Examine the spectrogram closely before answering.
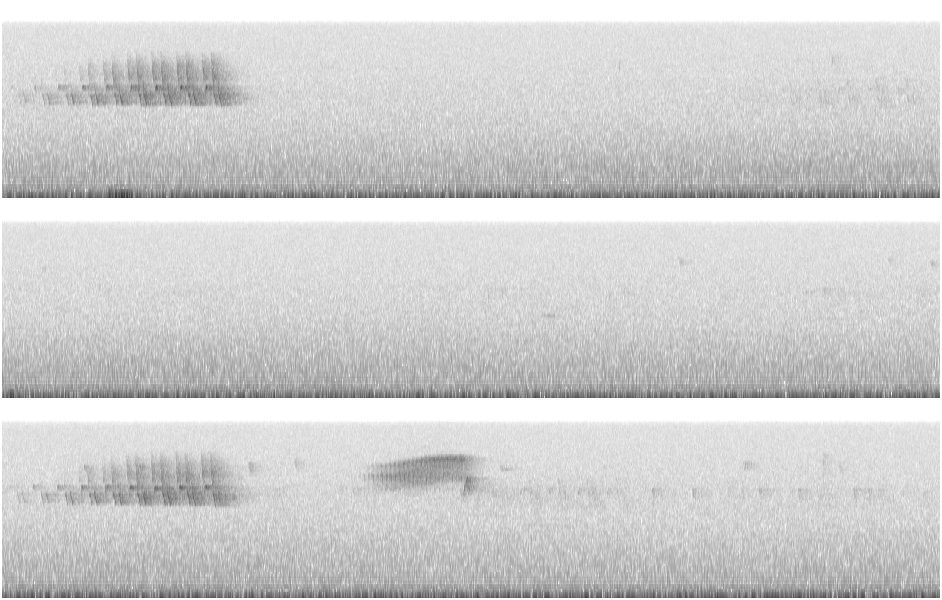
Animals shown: Ovenbird (Seiurus aurocapilla), Red Crossbill (Loxia curvirostra), Northern Parula (Setophaga americana)

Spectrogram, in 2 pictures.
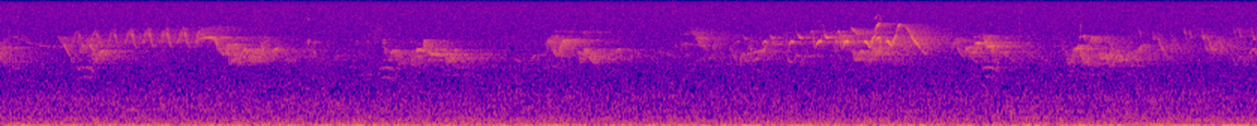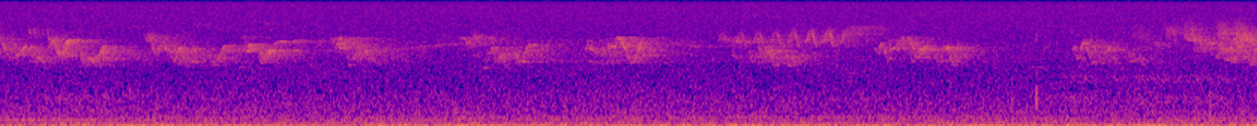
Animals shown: Red-eyed Vireo (Vireo olivaceus), Red-breasted Nuthatch (Sitta canadensis), Eastern Wood-Pewee (Contopus virens), Ovenbird (Seiurus aurocapilla), Black-throated Blue Warbler (Setophaga caerulescens), Chestnut-sided Warbler (Setophaga pensylvanica)

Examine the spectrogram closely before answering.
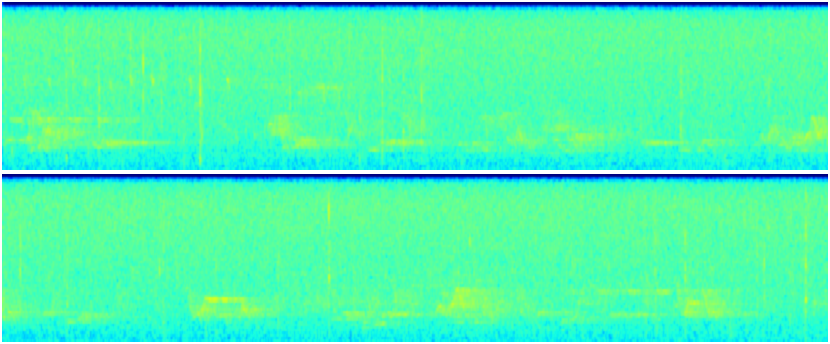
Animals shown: Red-eyed Vireo (Vireo olivaceus), Wood Thrush (Hylocichla mustelina), American Robin (Turdus migratorius), Yellow-rumped Warbler (Setophaga coronata)

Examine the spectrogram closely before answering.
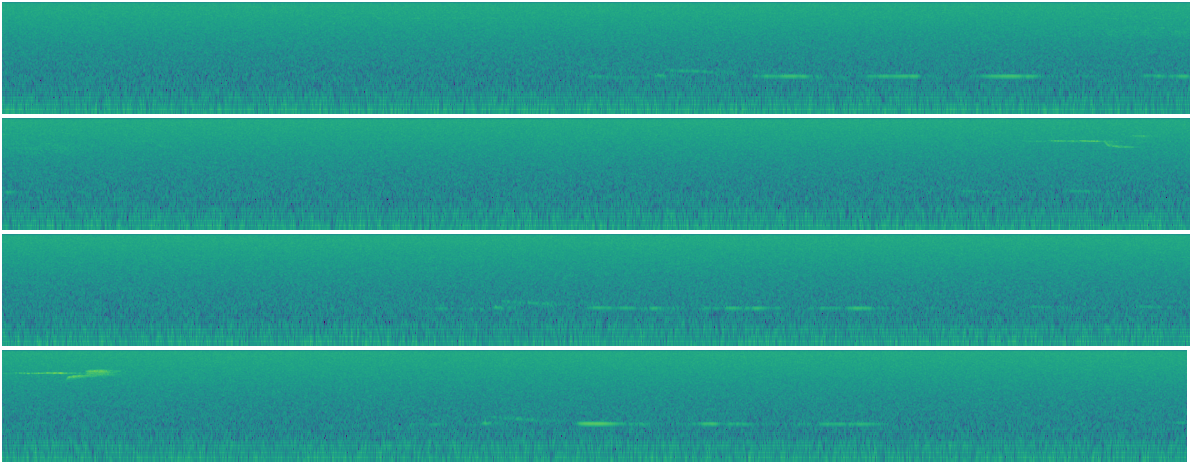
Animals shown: Ovenbird (Seiurus aurocapilla), Black-throated Green Warbler (Setophaga virens), Mourning Dove (Zenaida macroura)

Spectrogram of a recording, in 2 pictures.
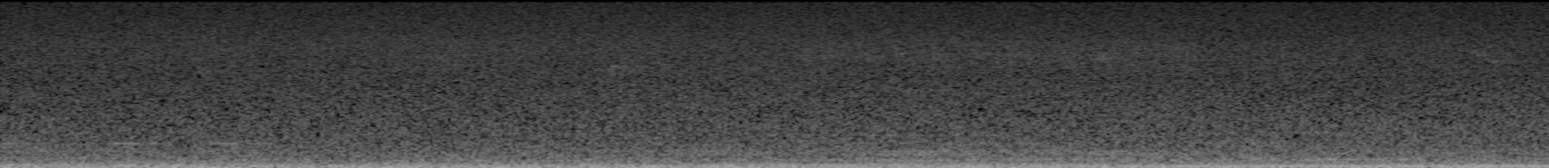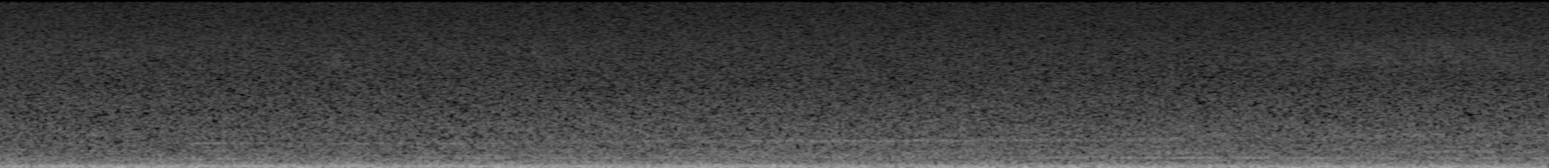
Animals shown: Ovenbird (Seiurus aurocapilla), Mourning Dove (Zenaida macroura)

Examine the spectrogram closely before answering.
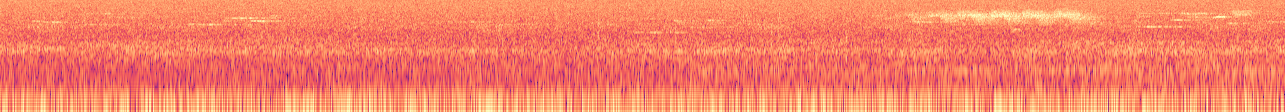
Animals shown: Black-throated Green Warbler (Setophaga virens), Ovenbird (Seiurus aurocapilla), Hermit Thrush (Catharus guttatus), Black-capped Chickadee (Poecile atricapillus)

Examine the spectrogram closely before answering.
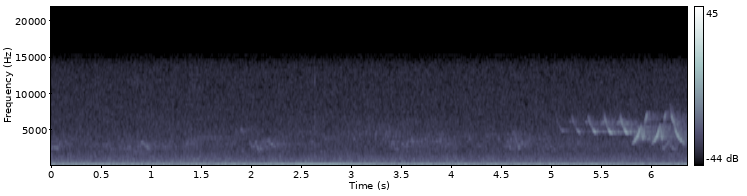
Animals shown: Chestnut-sided Warbler (Setophaga pensylvanica), Red-eyed Vireo (Vireo olivaceus)

